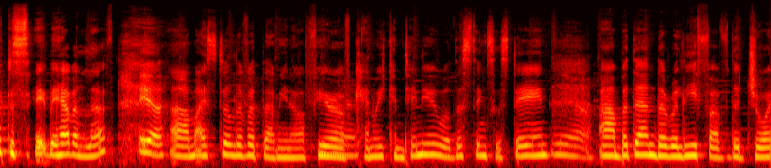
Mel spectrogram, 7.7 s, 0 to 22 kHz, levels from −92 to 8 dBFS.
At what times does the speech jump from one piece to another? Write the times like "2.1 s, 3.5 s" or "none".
none

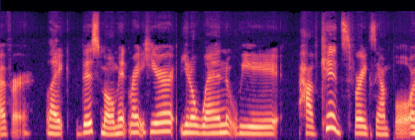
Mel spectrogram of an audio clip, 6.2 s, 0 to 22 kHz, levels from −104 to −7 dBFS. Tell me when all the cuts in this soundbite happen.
2.6 s

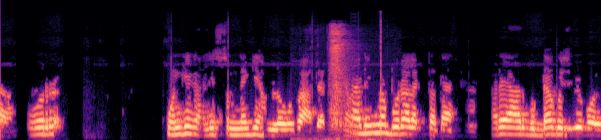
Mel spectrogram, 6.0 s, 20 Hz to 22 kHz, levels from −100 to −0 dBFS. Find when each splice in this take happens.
3.5 s

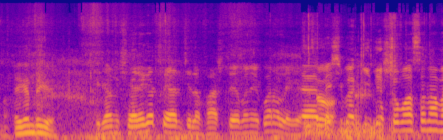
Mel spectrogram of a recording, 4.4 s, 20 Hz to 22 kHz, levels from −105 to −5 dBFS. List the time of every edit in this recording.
3.0 s

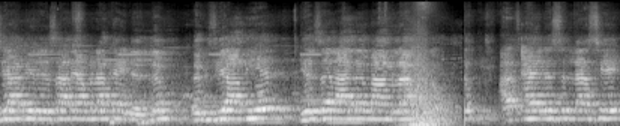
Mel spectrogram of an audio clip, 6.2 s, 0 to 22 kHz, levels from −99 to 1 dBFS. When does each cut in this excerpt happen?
4.7 s

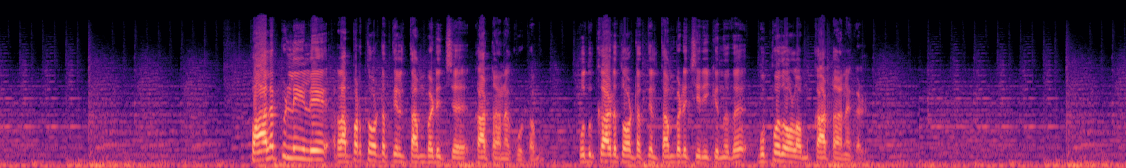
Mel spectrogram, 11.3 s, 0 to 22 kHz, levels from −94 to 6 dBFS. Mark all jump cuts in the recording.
1.9 s

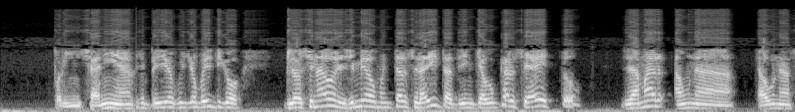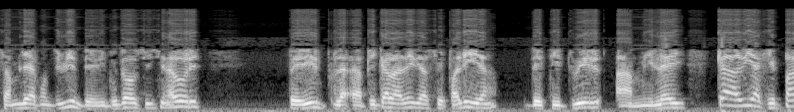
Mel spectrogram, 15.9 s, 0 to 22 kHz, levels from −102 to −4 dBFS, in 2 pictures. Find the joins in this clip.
1.4 s

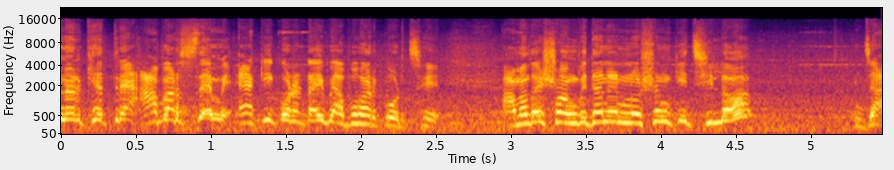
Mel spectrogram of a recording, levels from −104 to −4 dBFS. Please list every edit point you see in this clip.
none

